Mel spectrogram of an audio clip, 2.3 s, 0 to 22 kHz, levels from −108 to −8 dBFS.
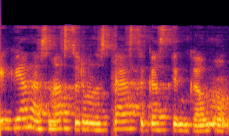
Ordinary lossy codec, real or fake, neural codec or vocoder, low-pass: AAC, 48 kbps; fake; vocoder, 44.1 kHz, 128 mel bands, Pupu-Vocoder; 9.9 kHz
